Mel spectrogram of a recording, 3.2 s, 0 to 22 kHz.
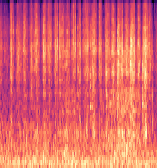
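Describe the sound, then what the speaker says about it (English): A brush scrubs a grimy motorcycle chain on a 2025 Honda Rebel 500 with close, steady back-and-forth rubbing strokes that give a continuous scratchy bristle sound, with no talk heard. "So I like to spray first and then agitate, scrub."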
